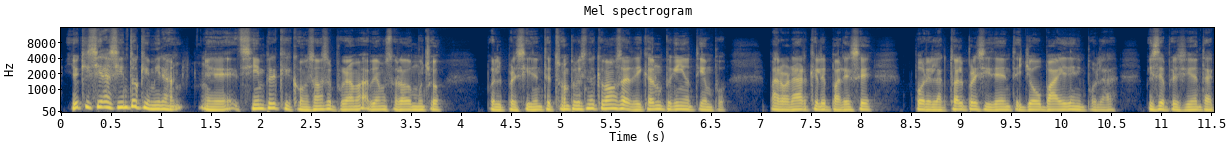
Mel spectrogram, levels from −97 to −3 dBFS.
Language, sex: Spanish, male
